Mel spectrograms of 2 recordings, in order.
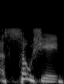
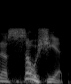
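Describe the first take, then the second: First: The last syllable sounds like 'ate'. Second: The last syllable sounds like 'it'. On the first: It names the act of being linked with a place. "not associate" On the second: It names a job title. "an associate. Uh, a different pronunciation"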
